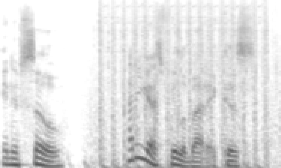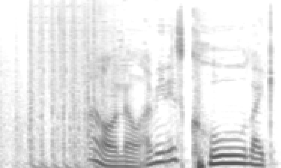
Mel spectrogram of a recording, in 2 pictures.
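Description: A man's voice: medium pitch, moderate pace, a little hiss or hum. Stuffy-nosed man chatting over gameplay. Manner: chatty, addresses viewers as fellas, excited outbursts. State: stuffy nose from a cold. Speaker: gaming channel host. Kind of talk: casual gameplay commentary. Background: faint game gunfire.

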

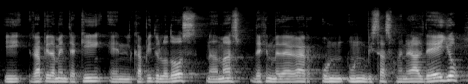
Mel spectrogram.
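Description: A man's voice: mid-range voice, fairly quick. Mexican man teaching a Bible study. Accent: Mexican Spanish. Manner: animated, gestures while teaching, asks the audience rhetorical questions. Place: home study room.

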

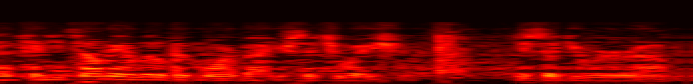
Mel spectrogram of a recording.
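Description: A man's voice: deep voice, expressive, fast, a crowd in the background. A man playing an easygoing, direct private investigator interviewing a client in a naturalistic audio drama. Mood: casual, businesslike. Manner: casual, direct. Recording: lo-fi tape, loud cafe noise.

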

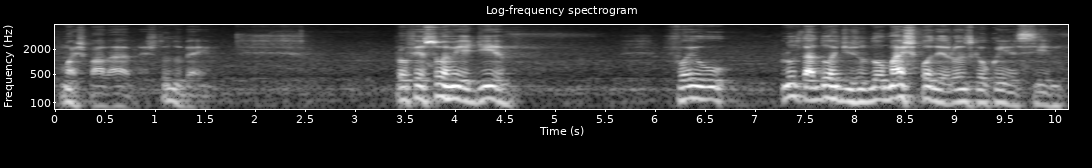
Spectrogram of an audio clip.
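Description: Slow, solemn older man. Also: fairly low pitch, a little mellow, a little hiss or hum. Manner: slow, measured, voice dropping at phrase ends. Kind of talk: solemn spoken tribute. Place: indoor living room. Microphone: webcam or phone close up.

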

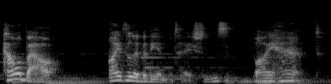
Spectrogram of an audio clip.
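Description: A man's voice: mid-range voice, very animated, moderate pace, a bit bright, faint music behind. A young man playing a breezy, cocky, chatty valet in a pantomime. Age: young adult. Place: living room at home. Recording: dull video-call audio.

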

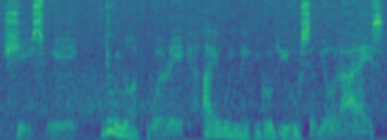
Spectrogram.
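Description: An actor playing a ruthless, scheming old ninja elder, measured and menacing, in an anime game dub. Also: male voice, low-pitched, big pitch swings, gravelly, heavy background noise, heavily acted. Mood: coldly determined. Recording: music behind the voice.

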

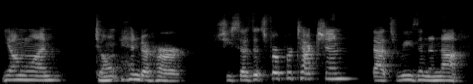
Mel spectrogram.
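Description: A woman playing a measured animal council elder in a dramatic play reading. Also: mid-range voice, pushed and bright, close to an everyday voice. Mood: stern.

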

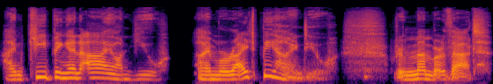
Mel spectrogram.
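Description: Game heroine: proud, vengeful thief, lowish sultry voice, icy disdain, close dry recording. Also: female voice, measured pace, vocal fry, dry recording. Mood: scornful, bitter.

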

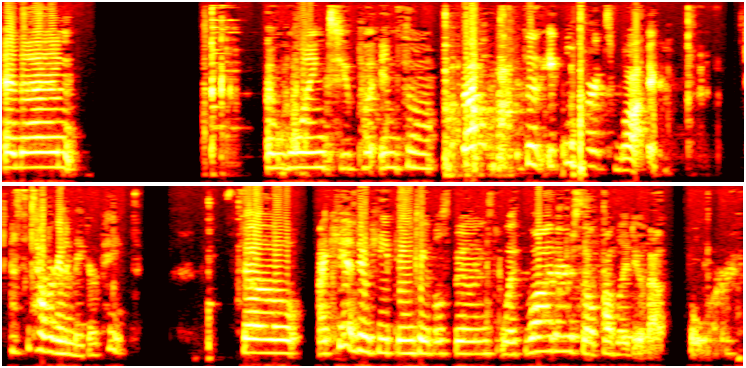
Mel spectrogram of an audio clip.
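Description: A woman in her thirties with an expressive, singsong manner, talking to young children as an educator. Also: on the high side, measured pace. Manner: expressive, singsong, encouraging young listeners to join in. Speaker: children's educator and story reader. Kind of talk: animated read-aloud and casual craft demonstration for young children. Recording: slightly dull webcam recording.

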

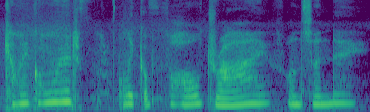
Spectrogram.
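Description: A young woman in an intimate girlfriend audio roleplay, speaking softly and close to the mic with playful, teasing affection. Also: high-pitched, fairly even intonation, takes it slowly, slightly rough. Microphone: close microphone, dry.

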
